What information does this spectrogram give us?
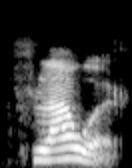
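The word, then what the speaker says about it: flour: got flower on his jadi cara penyebutan untuk tepung ini bukan flower ya walaupun tulisnya adalah flower tapi cara membacanya sama seperti kamu membaca bunga flower ya flow and he got flower on his ya Boleh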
